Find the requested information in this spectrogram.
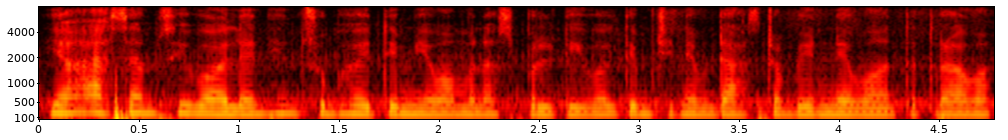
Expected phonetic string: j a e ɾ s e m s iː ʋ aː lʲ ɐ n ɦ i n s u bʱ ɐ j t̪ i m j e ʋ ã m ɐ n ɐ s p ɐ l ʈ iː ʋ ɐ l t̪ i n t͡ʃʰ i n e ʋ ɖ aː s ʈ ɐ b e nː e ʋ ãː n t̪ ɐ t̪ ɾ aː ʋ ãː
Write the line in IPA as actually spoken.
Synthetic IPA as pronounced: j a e s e m s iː ʋ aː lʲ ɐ n ɦ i n s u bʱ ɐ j t̪ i m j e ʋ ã m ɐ n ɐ s p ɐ l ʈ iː ʋ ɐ l t̪ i m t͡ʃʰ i n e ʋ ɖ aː s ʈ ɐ b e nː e ʋ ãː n t̪ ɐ t̪ ɾ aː ʋ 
